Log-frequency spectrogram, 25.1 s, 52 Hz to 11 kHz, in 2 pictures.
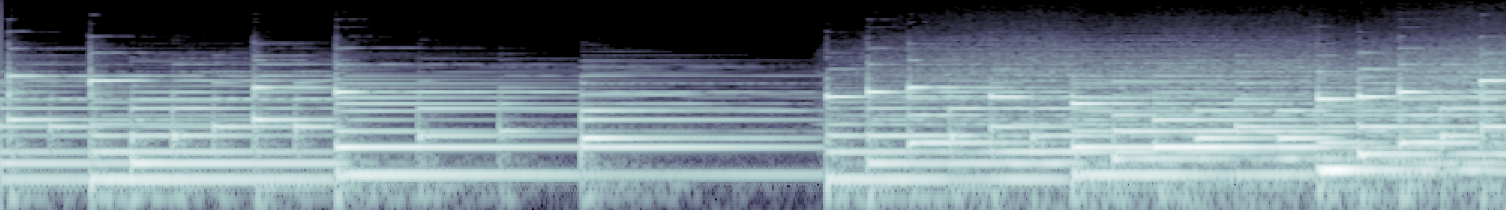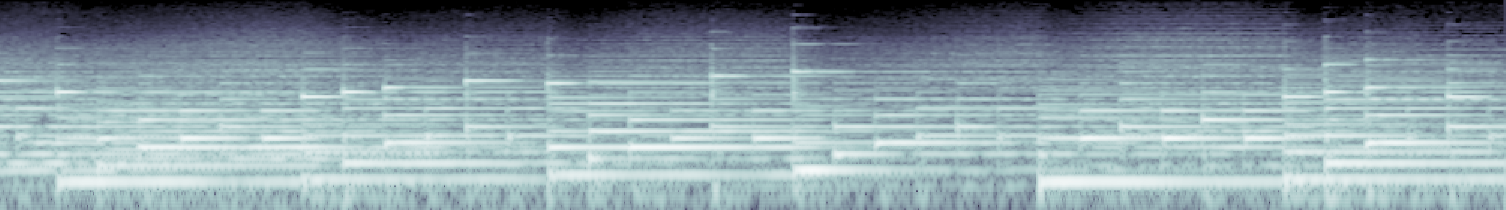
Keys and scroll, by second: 3.5 ctrl+n, 13.6 5, 13.9 KP_0, 19.0 KP_3, 19.1 KP_0, 20.4 Return.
